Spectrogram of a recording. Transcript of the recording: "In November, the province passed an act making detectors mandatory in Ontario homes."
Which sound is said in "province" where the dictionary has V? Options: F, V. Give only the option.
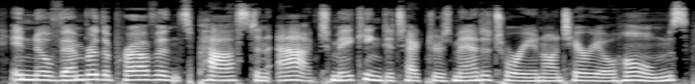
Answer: V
